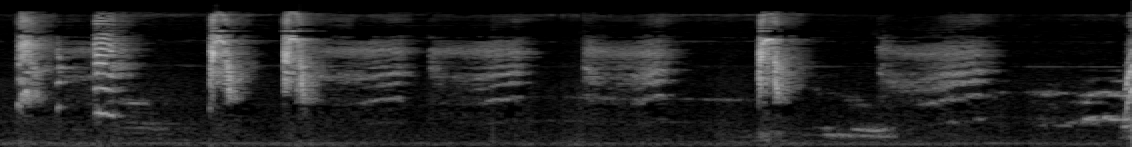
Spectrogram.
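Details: Captive long-tailed shrike singing a fast, mimicry-filled song meant to tutor contest birds: loud rasping, scratchy bursts in quick succession with brief pauses, then a few softer warbled notes.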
